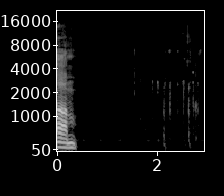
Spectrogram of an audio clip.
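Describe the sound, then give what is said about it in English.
A very loud computer keyboard clatters with many quick clicking keystrokes after a brief voice. The keystrokes start sparse and grow into a dense, uneven run. “that's me typing. In addition to the control key sucking, it is very, very loud. This is a very, very loud keyboard.”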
